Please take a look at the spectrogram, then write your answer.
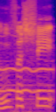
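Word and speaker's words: Urvashi: And yeah, that's actually how my parents pronounce it. And interesting enough too, they ascribe... okay, so basically Uvashi is a Apsaras.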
